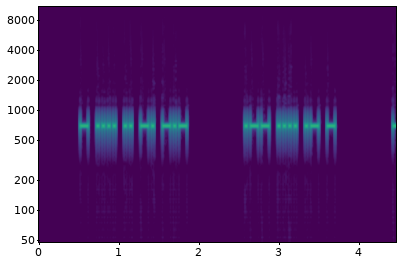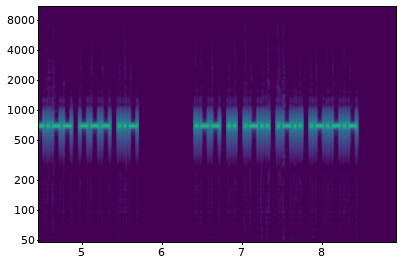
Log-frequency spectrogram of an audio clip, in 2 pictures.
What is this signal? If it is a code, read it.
Morse code, heard as a keyed tone, about 34 wpm, 700 Hz. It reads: THINK WHAT YOU WILL.
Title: 3x Word-Spacing - Sentences from Top 200 Words - 35wpm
